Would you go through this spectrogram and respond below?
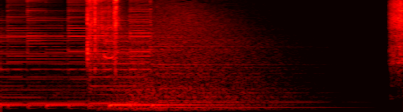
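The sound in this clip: A brief shutter click from a phone camera taking a selfie, followed by a low hum that slowly fades away.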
